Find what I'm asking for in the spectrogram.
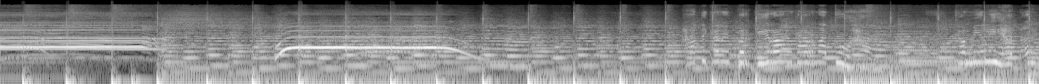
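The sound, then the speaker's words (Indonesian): A church audience, standing to praise God, claps in a steady, even rhythm while voices whoop and cheer hallelujah, with long held musical or sung tones running underneath the whole time. “Kita berikan tepuk tangan, sorakan haleluya.”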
